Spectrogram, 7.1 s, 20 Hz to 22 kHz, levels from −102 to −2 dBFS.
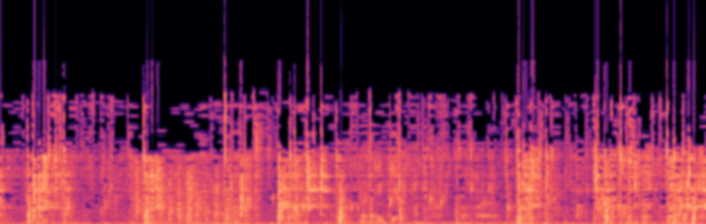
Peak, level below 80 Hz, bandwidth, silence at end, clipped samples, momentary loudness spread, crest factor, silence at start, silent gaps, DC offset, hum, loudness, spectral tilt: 0 dBFS; -28 dBFS; 19.5 kHz; 0 s; under 0.1%; 11 LU; 18 dB; 0 s; none; under 0.1%; none; -15 LUFS; -1 dB/octave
